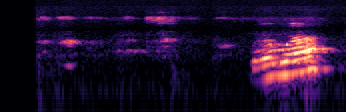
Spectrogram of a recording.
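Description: A six-month-old baby's short vocal squeal, about half a second long near the end, its pitch rising slightly.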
